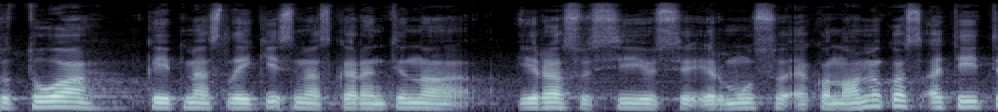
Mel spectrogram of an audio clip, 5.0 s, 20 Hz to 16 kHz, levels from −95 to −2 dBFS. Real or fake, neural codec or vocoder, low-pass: fake; vocoder, 44.1 kHz, 128 mel bands every 256 samples, BigVGAN v2; 14.4 kHz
